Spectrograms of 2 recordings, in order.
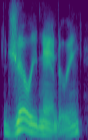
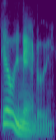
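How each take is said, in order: First: The word begins with a J sound. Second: The word begins with a hard G sound. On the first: The speaker calls it wrong. "It is not gerrymandering" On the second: The speaker calls it right. "it is gerrymandering, because it's the term is named after Eldridge Gerry"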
